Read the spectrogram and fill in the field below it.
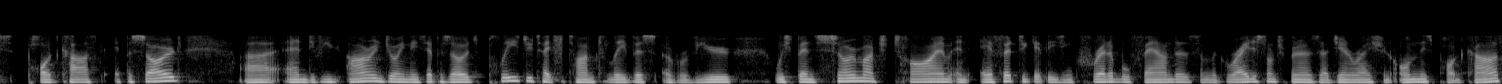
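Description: A brief swish of static is heard at 5.51–5.64 s and, more briefly, at 8.31–8.36 s. These are wireless microphone noise hits: reflections cancel the FM radio signal and receiver noise swells. At 13.79–13.83 s the speech smears into a short, buzzy tone or coloured noise that fades, with the voice weak just after. This is VoIP packet loss concealed by the speech codec, the decoder extrapolating across a gap that fits one lost 20 ms frame.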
